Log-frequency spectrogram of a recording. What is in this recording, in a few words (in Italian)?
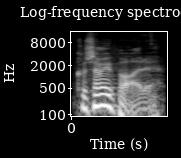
"cosa mi pare", crespinese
